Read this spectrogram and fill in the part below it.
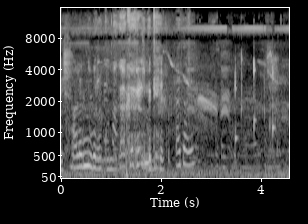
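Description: A crow caws a few times outdoors around Mannarkkad, mixed in with close, steady conversation and a busy background.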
